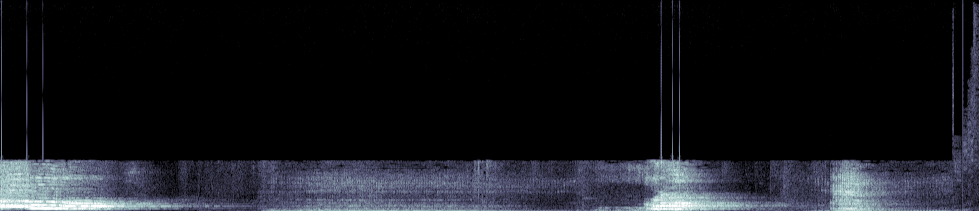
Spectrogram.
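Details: An annoyed dog barks at an American Staffordshire Terrier puppy, possibly a rat terrier–chihuahua mix, slowed into deep, drawn-out booming woofs.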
